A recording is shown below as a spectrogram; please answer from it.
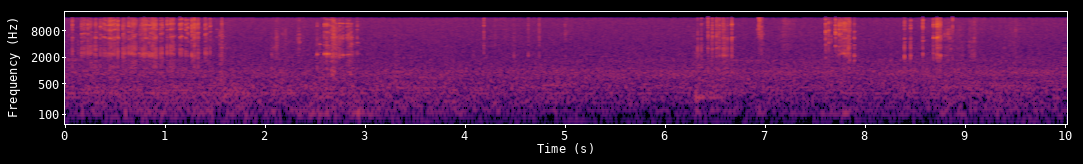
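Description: Quiet handling noises of fly tying: soft rustles and light scrapes of foam and tying thread worked between the fingers, in a few short bursts, the longest in the first second or so.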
